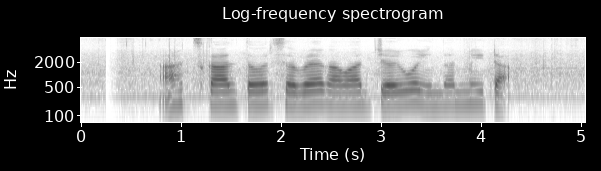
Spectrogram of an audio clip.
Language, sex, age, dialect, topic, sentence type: Marathi, female, 25-30, Southern Konkan, agriculture, statement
